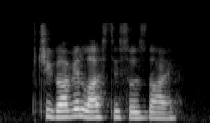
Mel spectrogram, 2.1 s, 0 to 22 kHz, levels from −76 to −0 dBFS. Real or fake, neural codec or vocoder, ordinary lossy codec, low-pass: fake; vocoder, 22.05 kHz, 80 mel bands, Vocos; none; 9.9 kHz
